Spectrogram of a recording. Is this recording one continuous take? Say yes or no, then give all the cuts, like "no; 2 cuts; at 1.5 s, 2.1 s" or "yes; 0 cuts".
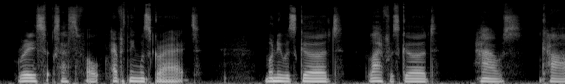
no; 1 cut; at 4.7 s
